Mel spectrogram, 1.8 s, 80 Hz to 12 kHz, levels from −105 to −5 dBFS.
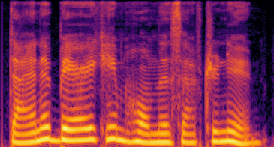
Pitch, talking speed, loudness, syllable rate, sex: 215 Hz, 195 wpm, -17 LUFS, 5.8 syllables/s, female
